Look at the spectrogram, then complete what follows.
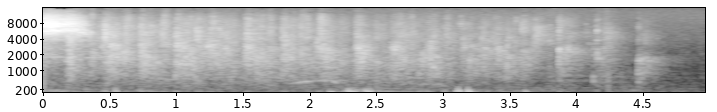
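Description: A crowd applauds steadily, a dense wash of many hands clapping at once, holding fairly loud for about four seconds before thinning to a few last claps and fading out.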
